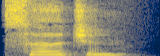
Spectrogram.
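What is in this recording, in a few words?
"surgeon", British English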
